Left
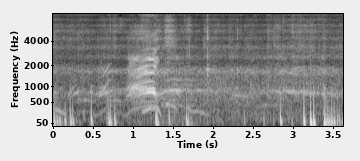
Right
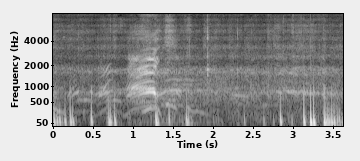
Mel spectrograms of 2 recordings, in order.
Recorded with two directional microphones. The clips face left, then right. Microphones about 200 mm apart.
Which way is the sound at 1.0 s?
55° left (ahead or behind).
